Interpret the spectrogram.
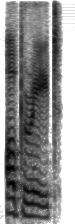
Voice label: "operate", Indian

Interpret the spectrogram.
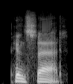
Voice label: "pincette", American

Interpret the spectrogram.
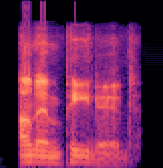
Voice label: "unimpeded", British

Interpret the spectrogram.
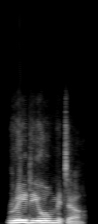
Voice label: "radiometer", Indian

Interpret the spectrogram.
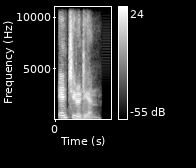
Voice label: "enchiridion", Indian

